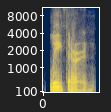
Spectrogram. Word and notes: leathern: American English

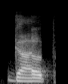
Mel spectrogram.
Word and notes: gulp: Indian

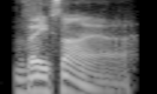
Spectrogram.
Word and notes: Vaisya: British English

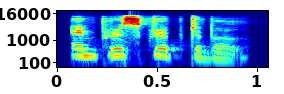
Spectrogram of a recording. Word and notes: Imprescriptible: Indian

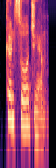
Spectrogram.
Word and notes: consortium: Indian

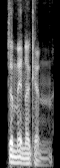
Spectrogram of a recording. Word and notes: Dominican: British English

